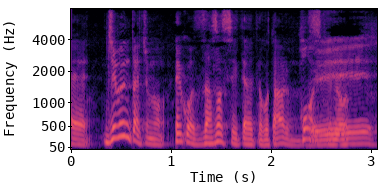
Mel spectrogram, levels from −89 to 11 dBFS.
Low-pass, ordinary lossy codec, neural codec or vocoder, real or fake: none; none; codec, 16 kHz, 16 kbps, FreqCodec, smaller model; fake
